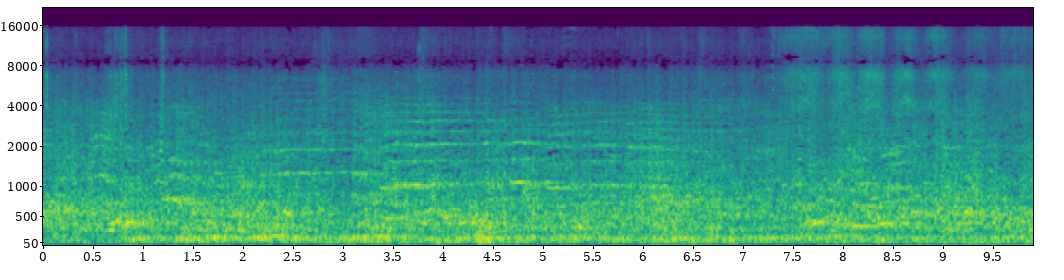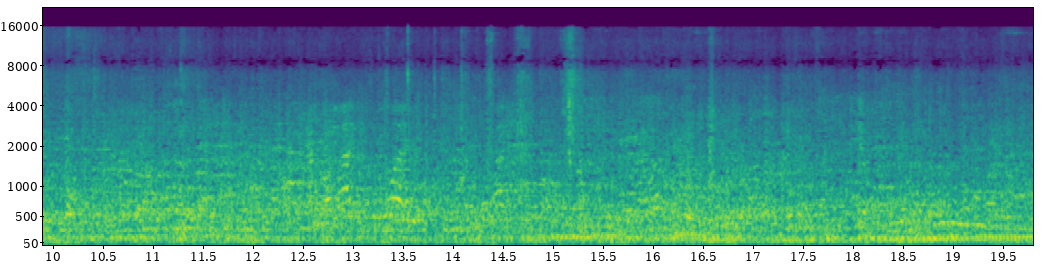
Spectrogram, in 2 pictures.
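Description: A knife slices through raw fish with wet, soft cutting sounds.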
